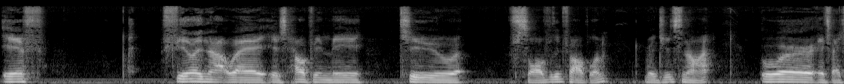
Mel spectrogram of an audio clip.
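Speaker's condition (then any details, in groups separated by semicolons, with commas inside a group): Spinal muscular atrophy; congenital, muscles waste away with age, wheelchair for most of life; jaw tires with prolonged speaking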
